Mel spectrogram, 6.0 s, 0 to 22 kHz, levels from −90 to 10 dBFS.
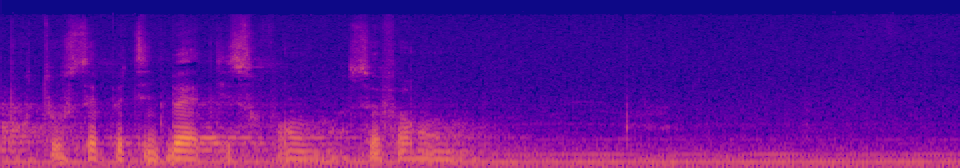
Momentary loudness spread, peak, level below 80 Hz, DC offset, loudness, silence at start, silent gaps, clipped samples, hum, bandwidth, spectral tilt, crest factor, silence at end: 17 LU; -8 dBFS; -46 dBFS; 0.4%; -30 LUFS; 0 s; none; under 0.1%; none; 16.5 kHz; -6.5 dB/octave; 22 dB; 0 s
